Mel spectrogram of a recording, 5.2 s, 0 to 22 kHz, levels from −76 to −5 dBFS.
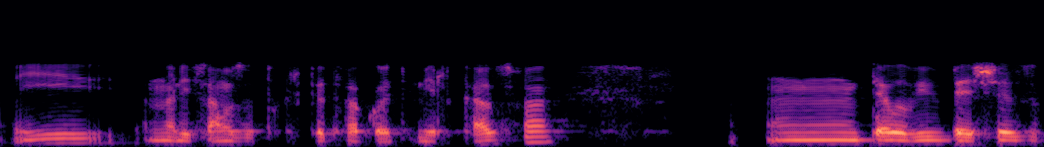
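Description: Throughout the clip, the speech passes through the iLBC codec. The band is held to roughly 150 Hz to 3.4 kHz, so it sounds thin and muffled. Each frame is coded independently, leaving a plainly audible rough, synthetic edge, consistent with iLBC's 15.2 kbps, 20 ms mode.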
